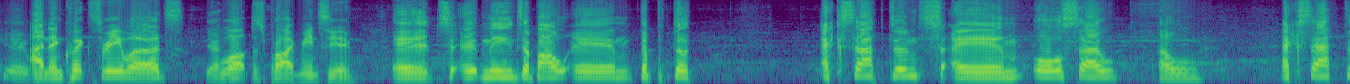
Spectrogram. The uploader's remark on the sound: Recorded LIVE at the highlight of our year- Chester Pride 2023!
